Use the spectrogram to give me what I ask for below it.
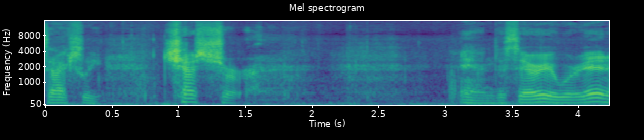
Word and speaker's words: Cheshire: Well, I've learned since from the locals that it's an old English spelling with a new American pronunciation. It's actually Cheshire.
